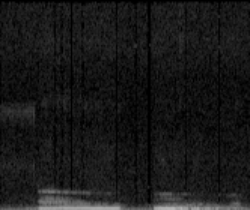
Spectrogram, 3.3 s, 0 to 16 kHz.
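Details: Hungry 13-year-old girl's stomach growling, recorded at a sleepover: two long low groaning rumbles from the belly, normal hunger borborygmi.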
